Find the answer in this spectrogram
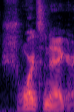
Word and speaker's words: Schwarzenegger: But really, you look at that name, it's pronounced the way it's spelled. Yeah. Like, people like to say, like, if you can pronounce... The actor's Arnold Schwarzenegger.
